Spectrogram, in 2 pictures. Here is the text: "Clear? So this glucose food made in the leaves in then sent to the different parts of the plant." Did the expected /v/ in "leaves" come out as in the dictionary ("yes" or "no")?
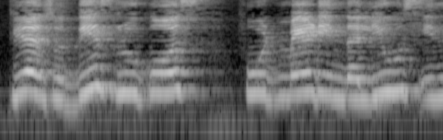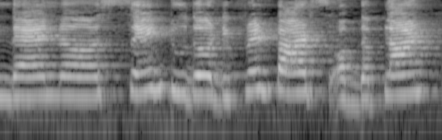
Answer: no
